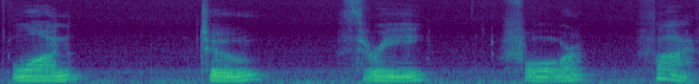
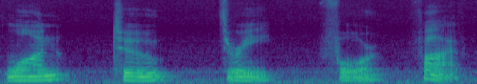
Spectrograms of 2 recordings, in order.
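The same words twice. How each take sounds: First: The counting is slower, with longer gaps. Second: The counting is at a normal pace.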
